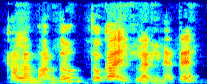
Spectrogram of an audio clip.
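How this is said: The voice rises at the end. It asks a question. "All I did was make my voice rise at the end of the sentence"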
